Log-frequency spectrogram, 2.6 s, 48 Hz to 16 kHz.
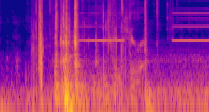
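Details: Toyota Corolla (2ZR-FE) no-crank: keys jingle and the ignition turns, but only a steady warning beep sounds and the engine never cranks, despite a new starter, new battery, and a replaced starter relay; fuses checked; it only cranks intermittently and sometimes starts after a jump.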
